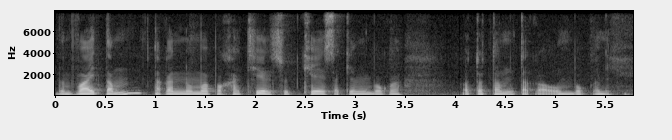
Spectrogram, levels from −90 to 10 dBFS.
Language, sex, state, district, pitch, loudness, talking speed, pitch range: Mizo, male, Mizoram, Aizawl, 100 Hz, -19 LUFS, 220 wpm, 95-110 Hz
